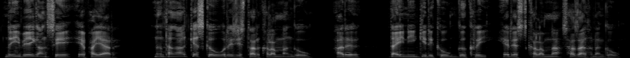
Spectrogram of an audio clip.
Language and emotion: Bodo, neutral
